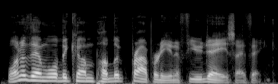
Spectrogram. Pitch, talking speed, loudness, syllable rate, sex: 130 Hz, 280 wpm, -17 LUFS, 7.2 syllables/s, male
